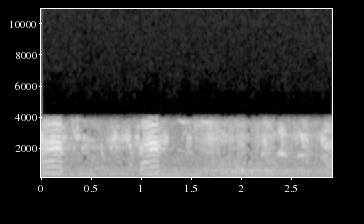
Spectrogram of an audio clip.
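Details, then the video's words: Mallard ducks giving two short, nasal, harmonic quacks about a second apart, followed by a steady background hum and rustle. "Kaczki krzyżówki"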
